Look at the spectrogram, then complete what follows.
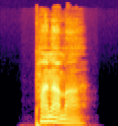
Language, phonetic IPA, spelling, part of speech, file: German, [ˈpanaˌmaː], Panama, proper noun, De-Panama.oga
- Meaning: Panama (a country in Central America)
